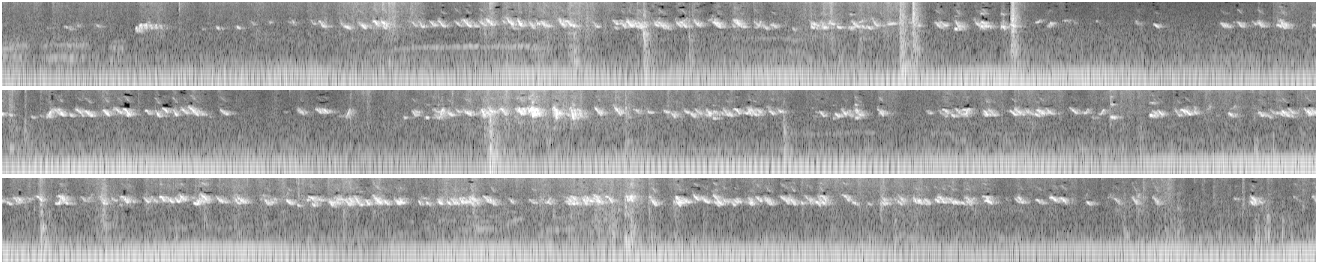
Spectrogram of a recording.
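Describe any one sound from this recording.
Many chicks peep constantly at high pitch.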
